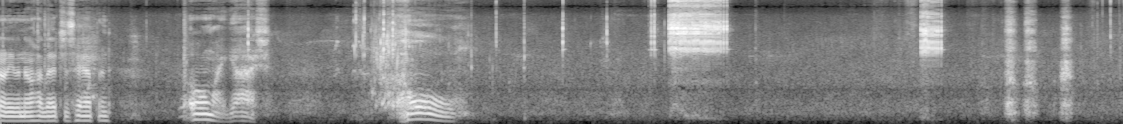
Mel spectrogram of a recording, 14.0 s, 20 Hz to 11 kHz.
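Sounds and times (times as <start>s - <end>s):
fishing reel drag buzzing: 8.1s - 9.2s, 11.5s - 11.9s.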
